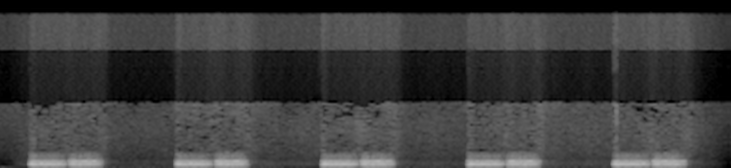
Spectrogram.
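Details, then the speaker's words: Five rapid breaths with low-pitched, rough snoring-quality sounds, longer and more musical than crackles, suggesting secretions in large airways; rhonchi. "Roni have a lower pitched snoring quality and suggest secretions in large airways."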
